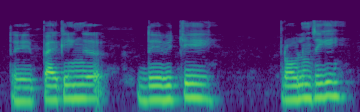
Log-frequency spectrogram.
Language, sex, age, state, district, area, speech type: Punjabi, male, 30-45, Punjab, Rupnagar, rural, spontaneous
